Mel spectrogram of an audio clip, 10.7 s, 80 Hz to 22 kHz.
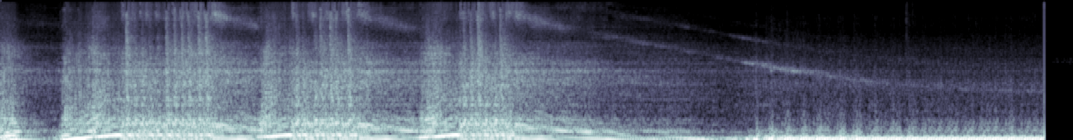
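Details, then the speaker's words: BMW M57D30 diesel from an E46 330d swapped into an E36 compact with a lightweight custom exhaust: starts, revs up and down cleanly, then settles into a smooth, steady idle with no knocks or misses. "Right. So that's it in done and running. uh starts on the key, drives, stops, everything works."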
